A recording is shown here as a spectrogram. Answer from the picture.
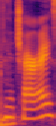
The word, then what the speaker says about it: Piacere: Piacere. So it's Italian. – Piacere. – You are actually one of the few people who got the pronunciation closest. – Piacere. – Yeah. You threw a little Spanish flair in there, but you got it pretty close.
